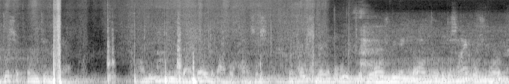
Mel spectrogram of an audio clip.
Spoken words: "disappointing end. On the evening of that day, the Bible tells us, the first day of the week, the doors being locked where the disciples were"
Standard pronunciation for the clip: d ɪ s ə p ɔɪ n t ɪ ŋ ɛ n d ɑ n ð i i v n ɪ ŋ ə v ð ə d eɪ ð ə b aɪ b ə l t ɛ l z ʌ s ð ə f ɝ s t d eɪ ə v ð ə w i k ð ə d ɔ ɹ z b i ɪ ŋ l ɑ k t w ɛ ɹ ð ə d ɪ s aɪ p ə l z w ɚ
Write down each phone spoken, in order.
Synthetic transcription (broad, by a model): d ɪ s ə p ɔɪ n t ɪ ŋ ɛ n ʌ n ð i i v n ɪ ŋ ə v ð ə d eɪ ð ə b aɪ b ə l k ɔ z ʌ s ð ə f ɝ s d eɪ ə v ð ə w i k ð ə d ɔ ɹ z b i ɪ ŋ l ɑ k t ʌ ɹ ð ə d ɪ s aɪ p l z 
